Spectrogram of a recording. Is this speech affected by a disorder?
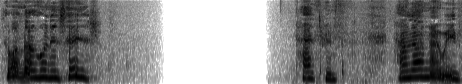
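Yes: cerebral palsy; childhood speech therapy over 20 years ago, disliked, felt aimed at removing Pavee accent; no current speech therapy, not wanted; poor voice control, slow, hard to understand, big words take breath, thought drunk on phone.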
